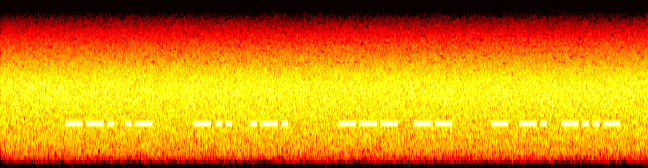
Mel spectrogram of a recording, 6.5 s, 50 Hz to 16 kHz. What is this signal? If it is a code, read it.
Morse code, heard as a keyed tone, hand-sent with a paddle, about 23 wpm, 1020 Hz, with radio static. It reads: GA DR OM TNX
